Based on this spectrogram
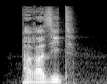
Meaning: parasite
- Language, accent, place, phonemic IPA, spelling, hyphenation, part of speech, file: German, Germany, Berlin, /paʁaˈziːt/, Parasit, Pa‧ra‧sit, noun, De-Parasit.ogg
